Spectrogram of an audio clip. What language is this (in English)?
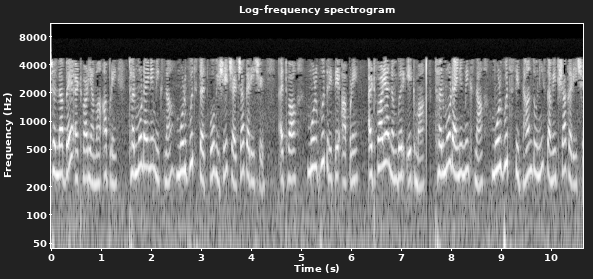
Gujarati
